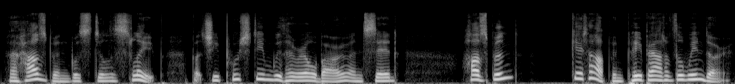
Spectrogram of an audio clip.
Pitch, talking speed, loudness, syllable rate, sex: 185 Hz, 190 wpm, -18 LUFS, 4.9 syllables/s, male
